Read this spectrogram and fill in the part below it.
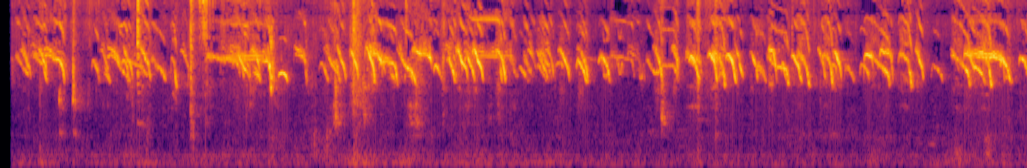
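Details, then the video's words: A group of baby chickens chirping, giving dense, continuous high-pitched peeps with quick downward sweeps, many overlapping, over faint low background noise and a few clicks. "Baby Chicks Chirping Sound"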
